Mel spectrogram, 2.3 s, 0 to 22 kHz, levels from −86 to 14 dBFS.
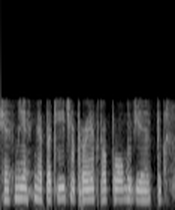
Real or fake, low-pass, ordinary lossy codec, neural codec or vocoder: fake; 3.6 kHz; AAC, 32 kbps; codec, 44.1 kHz, 1.7 kbps, Pupu-Codec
